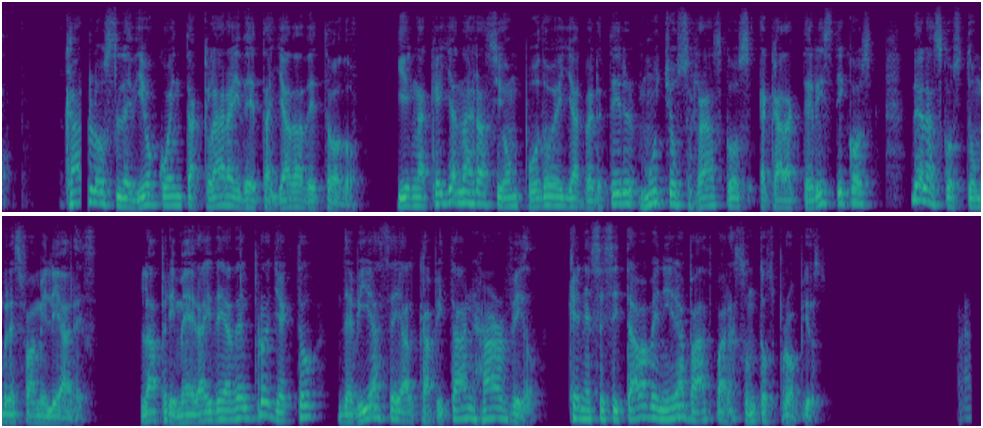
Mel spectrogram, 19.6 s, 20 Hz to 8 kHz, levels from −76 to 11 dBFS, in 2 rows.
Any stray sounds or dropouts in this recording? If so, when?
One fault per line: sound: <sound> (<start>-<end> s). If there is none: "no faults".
sound: dropout (0.8-0.9 s)
sound: laugh (19.3-19.5 s)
